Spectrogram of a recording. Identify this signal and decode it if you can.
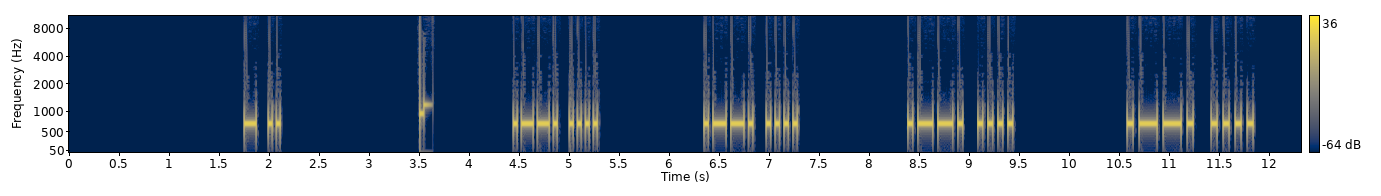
Morse code, heard as a keyed tone, about 26 wpm, 700 Hz. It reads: TI PH PH PH PH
